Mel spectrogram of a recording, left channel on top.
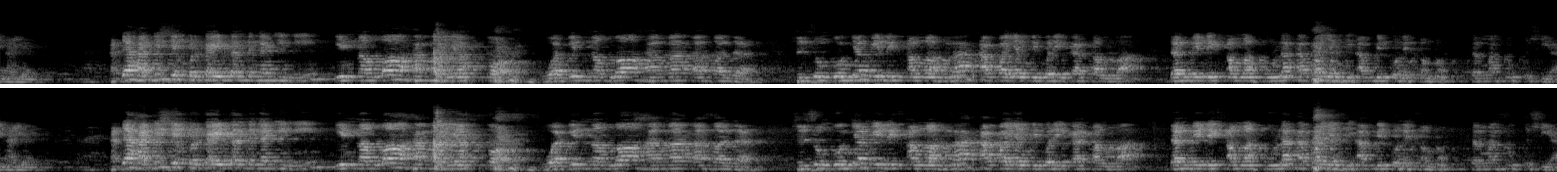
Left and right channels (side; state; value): both; normal; correlation 0.41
